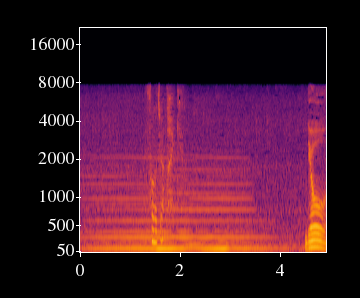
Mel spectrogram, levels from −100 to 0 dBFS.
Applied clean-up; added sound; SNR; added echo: none; Bowed string instrument + Bowed string instrument; 2 dB; none.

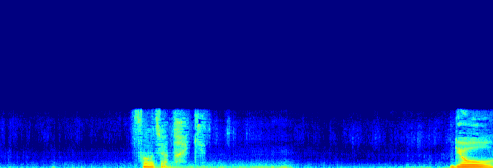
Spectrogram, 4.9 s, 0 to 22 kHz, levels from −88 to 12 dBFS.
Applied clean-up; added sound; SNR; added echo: neural separator model SepFormer DNS4.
